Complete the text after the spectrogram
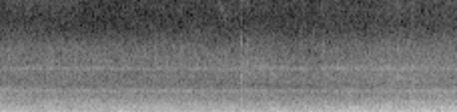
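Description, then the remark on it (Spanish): A steady, low rumbling drone fills the cabin of a car driving back from Acapulco, Mexico, even and continuous throughout, with road and engine noise and no voices. “Y ya aquí vamos de regreso en el este pues ahora sí que en el coche”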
